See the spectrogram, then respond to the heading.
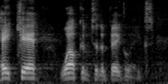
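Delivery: large, booming voice. Retelling how the listener's dad greeted them, imitating a big voice. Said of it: "that big voice of his".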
